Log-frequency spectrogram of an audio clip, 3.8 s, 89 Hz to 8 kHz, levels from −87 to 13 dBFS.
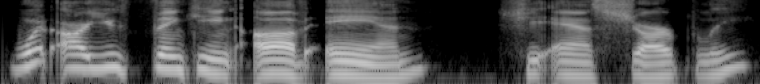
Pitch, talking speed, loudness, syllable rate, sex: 170 Hz, 140 wpm, -17 LUFS, 4.4 syllables/s, female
